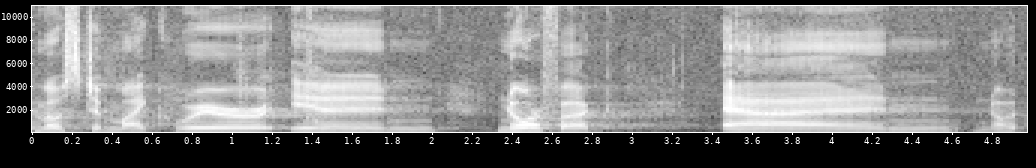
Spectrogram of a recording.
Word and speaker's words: Norfolk: And I worked most of my career in Norfolk, and notice how I say that word, okay? Everybody has different pronunciations of that name. Norfolk.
